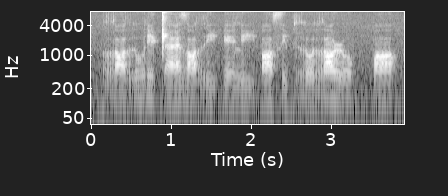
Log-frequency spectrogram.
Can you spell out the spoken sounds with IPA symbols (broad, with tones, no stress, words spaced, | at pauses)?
rɒ˨ru˦ ɾi˦˨ʈæ˨˦ðɒ˨ri˧ ʔe˨li˦˨ ʔɒ˦θi˧p ro˧rɒ˦ɹo˨ pːɒ˦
